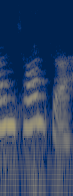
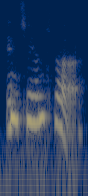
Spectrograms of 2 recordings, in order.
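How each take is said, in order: First: "Enchantra" with an open "ah" in "chant"; broad-a pronunciation. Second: "Enchantra" with a flat "a" as in "ant"; short-a pronunciation. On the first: Reviewer offering the other way of saying the book title, broad-a "Enchantra". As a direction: say "Enchantra" like "en-CHAHN-truh". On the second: Reviewer trying one way of saying the book title, short-a "Enchantra". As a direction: say "Enchantra" so "chant" rhymes with "ant". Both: Shown as a demonstration. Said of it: "however you say it".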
